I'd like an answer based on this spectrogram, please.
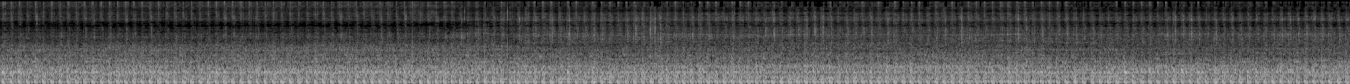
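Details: Honda Super Cub Pro engine at idle after an oil change meant to cure the noise: light regular tick about three times a second over the exhaust beat; abnormal engine noise persists, cause unclear.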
